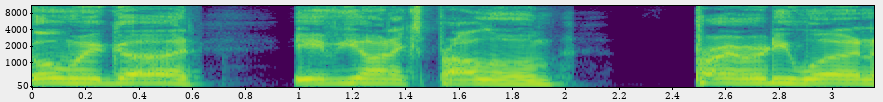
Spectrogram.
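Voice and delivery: acted scream. Acting out someone rushing in with an avionics problem, imitating someone screaming. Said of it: "someone can come in there screaming like".

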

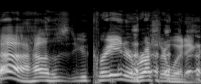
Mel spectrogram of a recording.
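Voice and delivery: casual, put-on sports-fan voice. Mocking how another speaker asks about Ukraine, imitating Justin like a sports fan. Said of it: "tunes in like it's a sports game".

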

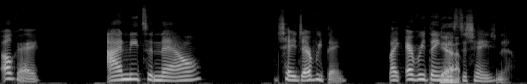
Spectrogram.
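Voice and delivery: plain

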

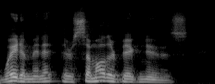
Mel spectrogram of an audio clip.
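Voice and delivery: plain

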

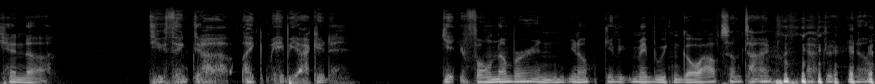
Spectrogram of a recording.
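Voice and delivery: put-on very quiet voice. Retelling a moment near other passengers, imitating speaking very quietly. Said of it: "So I'm being so quiet about it".

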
